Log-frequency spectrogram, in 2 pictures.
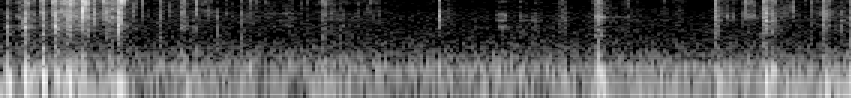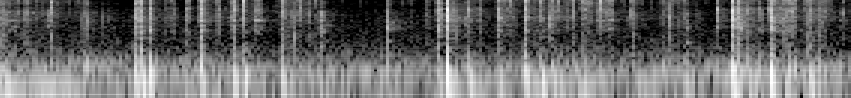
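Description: A knife blade shaves flakes off a small, solid piece of dry white soap with a copper rim, held in the hand. Bright, crisp scraping and crackling bursts come at an irregular pace, with short dry snaps between quieter stretches.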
